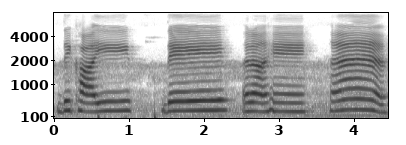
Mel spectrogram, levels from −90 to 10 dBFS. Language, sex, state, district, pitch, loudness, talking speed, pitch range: Hindi, female, Punjab, Fazilka, 260 Hz, -12 LUFS, 55 wpm, 245-275 Hz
